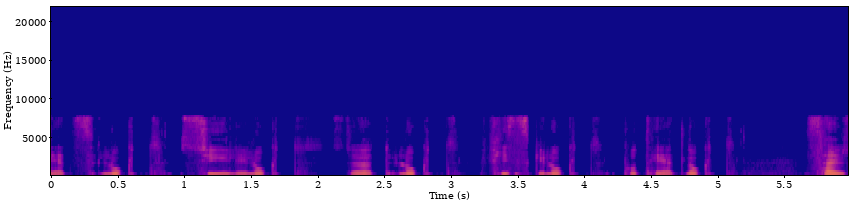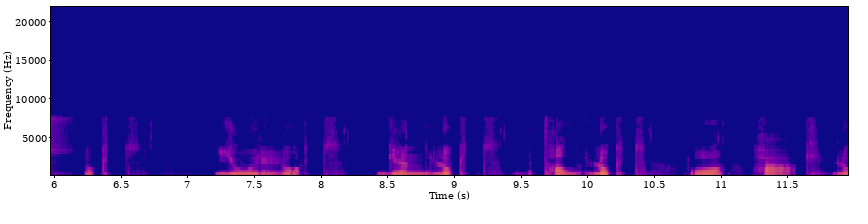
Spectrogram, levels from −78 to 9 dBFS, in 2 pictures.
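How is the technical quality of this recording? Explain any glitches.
The technical quality is poor: the speech carries constant codec roughness, and five separate dropouts break it up.

Throughout, the voice sounds rough and grainy, with noise filling the gaps between harmonics and a thin, synthetic top end. This is likely low-delay AAC compression (AAC-ELD) at a bitrate that sounds like around 32 kbps. Its short frames resolve pitch harmonics poorly.

AAC frame loss with concealment occurs at 1.85–2.32 s, 5.99–6.32 s, 7.58–7.92 s, 9.47–9.61 s and 11.36–11.59 s. In each, the decoder patches missing frames from the last good spectrum, giving smeared, noisy, phasey stretches. The first and third losses are scattered, with runs up to about 100 ms.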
